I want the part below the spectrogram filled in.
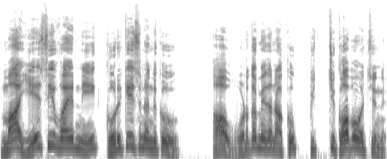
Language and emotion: Telugu, angry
